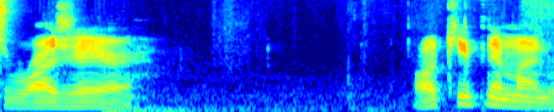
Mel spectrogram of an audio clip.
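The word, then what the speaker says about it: Rogier: keep it in mind rajier is r-o-g-i-e-r i was pronouncing it reuter but apparently it's roger i'll keep it in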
